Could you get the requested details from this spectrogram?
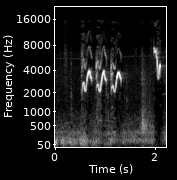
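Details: Java sparrow singing in full-isian style: three wavering, looping whistled notes in quick succession, a pause, then sharp, high falling chirps, over low background rumble.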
